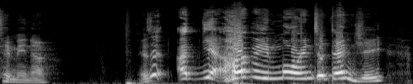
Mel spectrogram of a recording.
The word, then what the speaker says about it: Himeno: It's Himeno.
